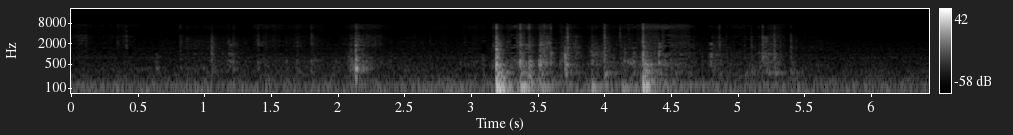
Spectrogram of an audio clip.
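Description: Clattering knocks of hard objects being handled, loudest in a quick run of clacks from about three to four and a half seconds in, over a steady low hum.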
